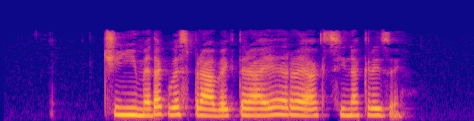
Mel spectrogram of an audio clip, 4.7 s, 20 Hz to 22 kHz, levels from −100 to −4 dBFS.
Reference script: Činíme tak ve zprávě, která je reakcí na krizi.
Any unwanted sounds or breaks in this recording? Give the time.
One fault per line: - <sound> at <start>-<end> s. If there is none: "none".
none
